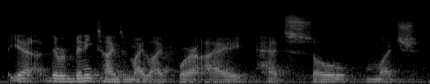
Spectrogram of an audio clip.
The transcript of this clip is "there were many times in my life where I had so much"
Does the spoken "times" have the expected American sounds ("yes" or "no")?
yes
